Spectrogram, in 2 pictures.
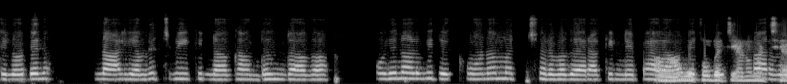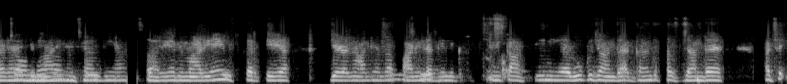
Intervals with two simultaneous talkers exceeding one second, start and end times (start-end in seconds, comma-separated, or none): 6.6-8.8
